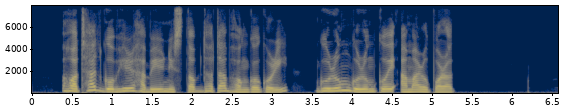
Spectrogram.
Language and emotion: Assamese, neutral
